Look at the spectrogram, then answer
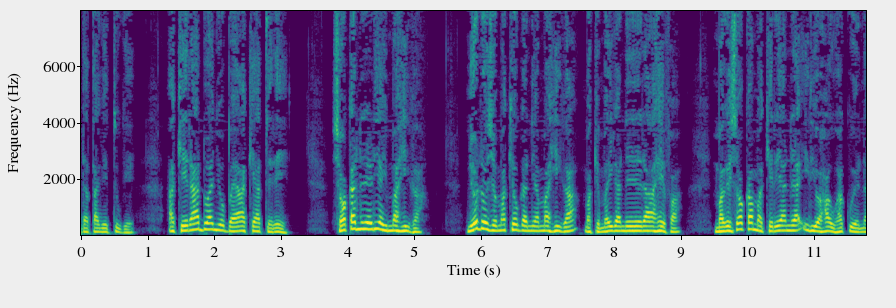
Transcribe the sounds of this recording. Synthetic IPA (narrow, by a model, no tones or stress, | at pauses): dataɣetuɣe | akeːɾaːdoaɲombajakɛateɾe | ɕɔːkaneɾeɾiaimaɦiɣa | neondoːɕ̬iɔmakeoɡaniamaɦiɣamakemaiɣaneɾeɾaɦɛfa | maɣeɕɔːkamakeɾeaneɾaʔiɾiɔɦauɦakuena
